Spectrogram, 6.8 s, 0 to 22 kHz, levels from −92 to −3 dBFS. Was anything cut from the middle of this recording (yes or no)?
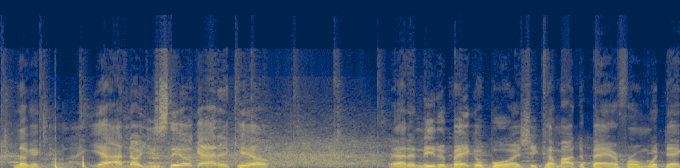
no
